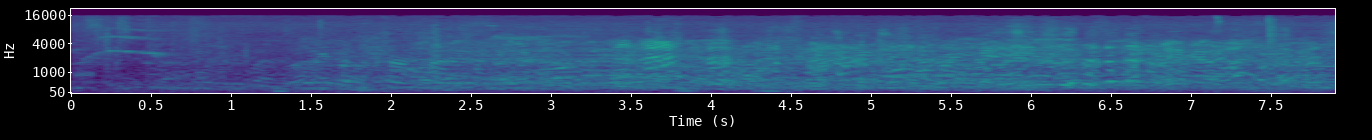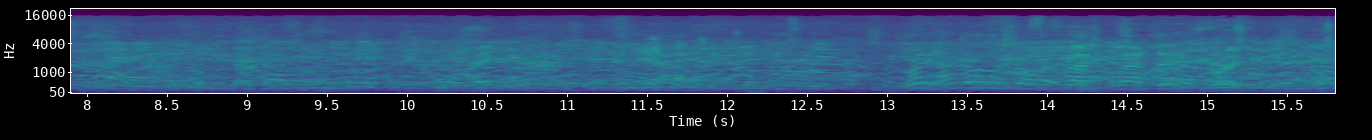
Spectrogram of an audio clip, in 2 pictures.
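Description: A crowd of people chat and greet each other in a large echoing room.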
